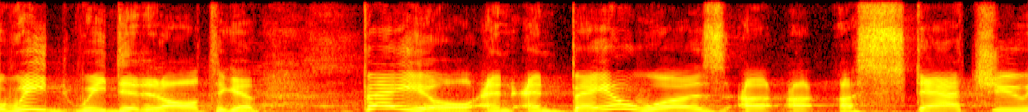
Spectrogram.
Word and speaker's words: Baal: And Israel at that time has been overrun by the worship of an idol, a false god named Baal, B-A-A-L.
